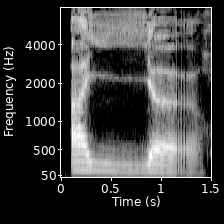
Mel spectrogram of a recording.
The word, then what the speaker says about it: ailleurs: Look, final S not pronounced, and then you've got this y sound. Ailleurs. Okay, so I insist a little bit too much maybe, but still, let's read it normally now. Ailleurs, ailleurs.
